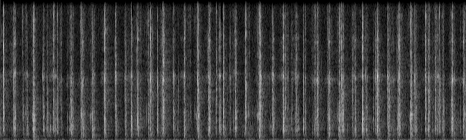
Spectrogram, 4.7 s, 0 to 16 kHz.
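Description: Fingertips of both hands type steadily on a vintage beige full-size plastic rubber dome keyboard with a hollow case. The result is a fast, continuous patter of short, soft clacky key taps centered around 1 kHz with a hollow plastic character. Each tap dies away almost instantly over a faint low steady hum.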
